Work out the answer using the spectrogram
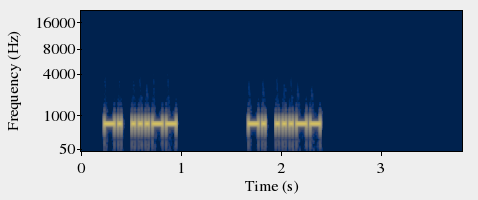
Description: Morse code, heard as a keyed tone, about 34 wpm, 700 Hz. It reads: N3 N3
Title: USA Call Sign Prefixes - Repeated 2x - 35wpm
